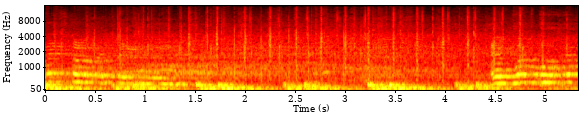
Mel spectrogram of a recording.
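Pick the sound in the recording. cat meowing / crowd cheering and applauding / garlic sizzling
crowd cheering and applauding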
